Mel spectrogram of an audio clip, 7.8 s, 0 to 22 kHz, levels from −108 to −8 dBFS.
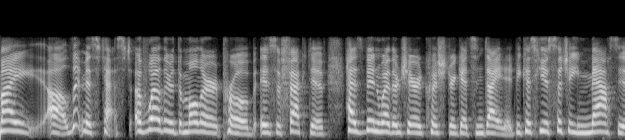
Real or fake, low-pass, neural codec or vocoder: real; 7.2 kHz; none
